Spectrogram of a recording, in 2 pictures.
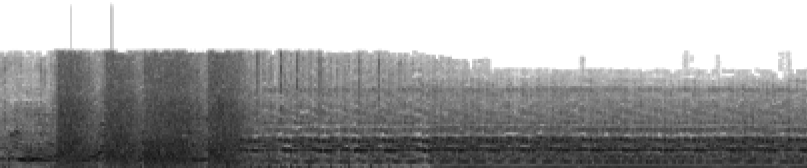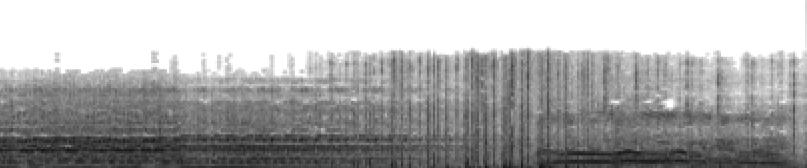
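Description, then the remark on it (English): Gunfire in a shootout with bushwhackers: rapid bursts of shots crackle at the start and again near the end, set over loud, sustained orchestral music with a deep bass line. “Go after them, shoot.”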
